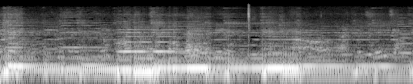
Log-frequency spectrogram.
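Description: A fiddle and an acoustic guitar playing a tune together, the guitar strummed under the bowed fiddle melody.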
